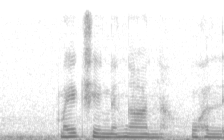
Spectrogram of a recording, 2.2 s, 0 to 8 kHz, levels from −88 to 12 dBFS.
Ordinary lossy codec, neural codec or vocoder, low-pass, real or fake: none; vocoder, 22.05 kHz, 80 mel bands, WaveNeXt; 7.2 kHz; fake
